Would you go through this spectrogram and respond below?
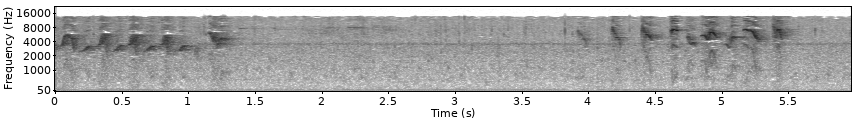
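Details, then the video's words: Song of a Rufous-capped warbler. A quick series of sharp, high notes opens the phrase, followed after a pause by scattered bright chips, with a steady faint hiss behind. "Canto de la Reinita Coronirrufa"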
